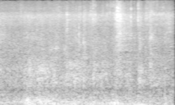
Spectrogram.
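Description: Footsteps and luggage rolling over a hard stone floor in a busy terminal hall, with a couple of sharp clicks about a second and a half in.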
